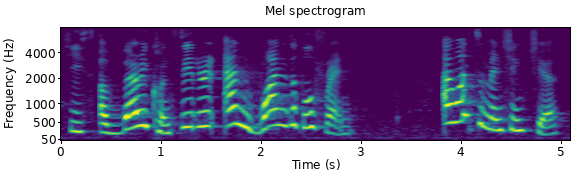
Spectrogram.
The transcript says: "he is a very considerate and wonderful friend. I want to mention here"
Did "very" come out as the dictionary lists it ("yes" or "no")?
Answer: yes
